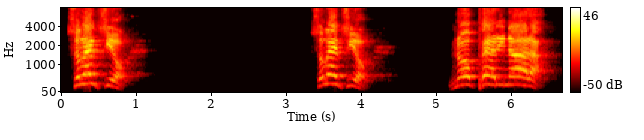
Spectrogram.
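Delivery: high, loud mock angry yelling. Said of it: ""Oh, [name]'s yelling at," no, I'm being funny".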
